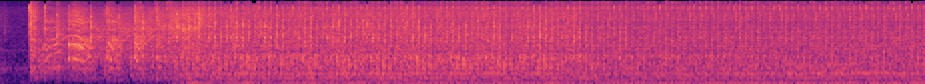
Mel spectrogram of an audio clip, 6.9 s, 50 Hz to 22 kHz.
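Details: Isuzu Euro 4 diesel started for the first time after replacing the pulley on both A/C compressor and alternator belts (previously loose belts squealed on first cold start of day): cranks, catches, settles into steady even idle with no squeal or chirp.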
